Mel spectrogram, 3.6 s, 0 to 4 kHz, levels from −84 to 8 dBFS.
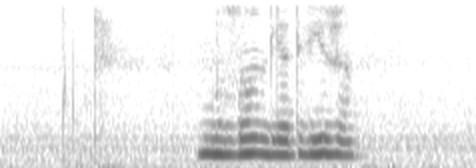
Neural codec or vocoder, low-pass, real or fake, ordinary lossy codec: vocoder, 22.05 kHz, 80 mel bands, WaveNeXt; 3.6 kHz; fake; Opus, 64 kbps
